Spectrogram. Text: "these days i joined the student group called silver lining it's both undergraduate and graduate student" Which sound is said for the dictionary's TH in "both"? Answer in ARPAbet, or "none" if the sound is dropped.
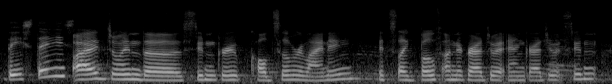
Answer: TH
